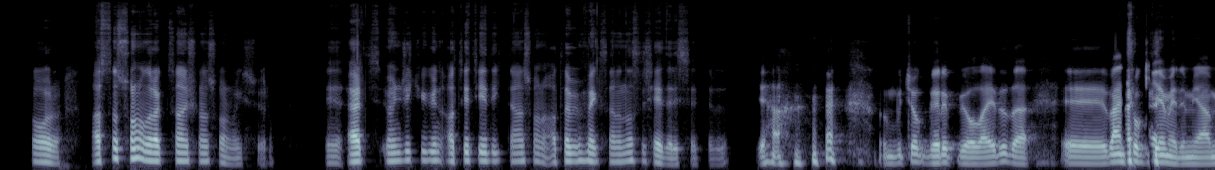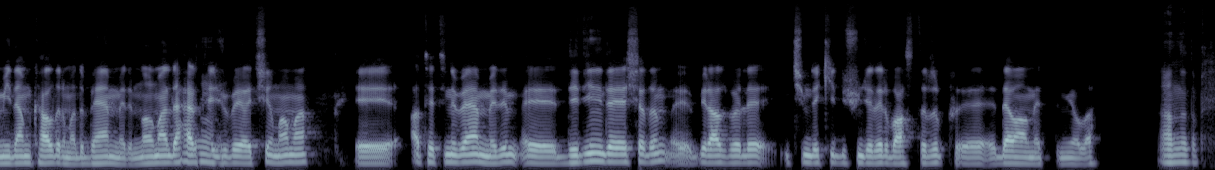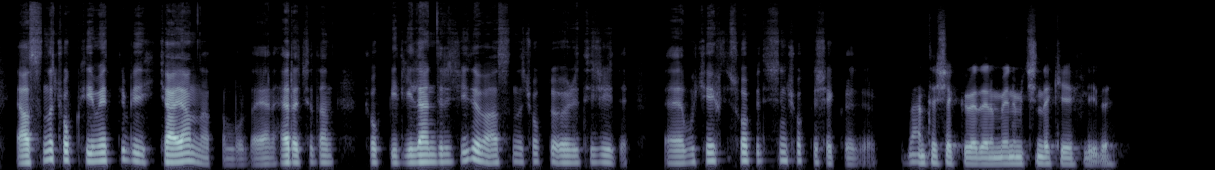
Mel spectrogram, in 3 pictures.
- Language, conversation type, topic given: Turkish, podcast, En anlamlı seyahat destinasyonun hangisiydi ve neden?
- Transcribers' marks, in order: chuckle; chuckle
